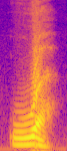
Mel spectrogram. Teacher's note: Then is W और इसकी आवाज़ है व. जैसे दोनों होंठों को हम गोलाई में विसल बजाने के लिए बनाते हैं, वैसे ही व साउंड के लिए हम उनको टर्न करेंगे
